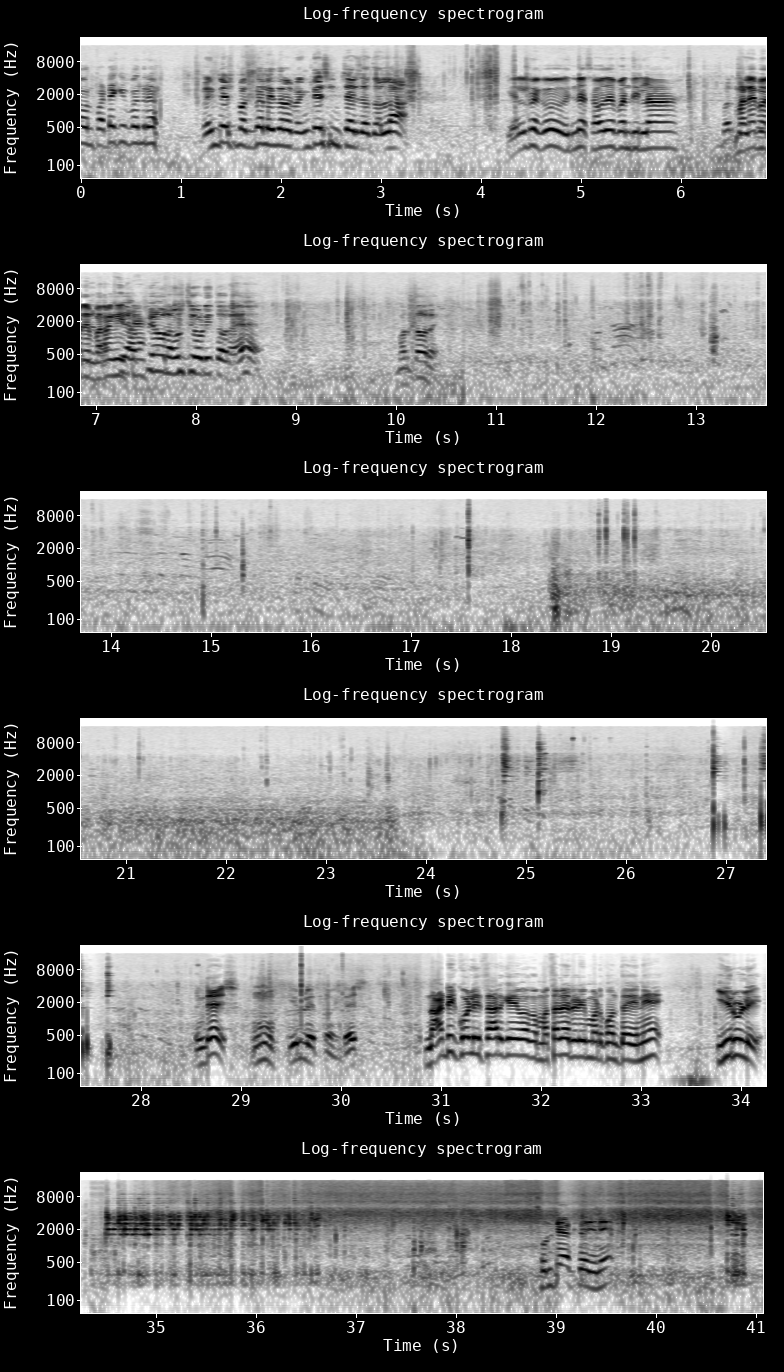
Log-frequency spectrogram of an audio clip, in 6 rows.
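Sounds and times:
wood fire flames rushing: 0.0s - 31.0s, 33.3s - 41.0s
fire crackles and pops: 0.0s - 31.1s, 33.3s - 41.0s
onions sizzling in hot oil: 34.4s - 41.0s.

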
